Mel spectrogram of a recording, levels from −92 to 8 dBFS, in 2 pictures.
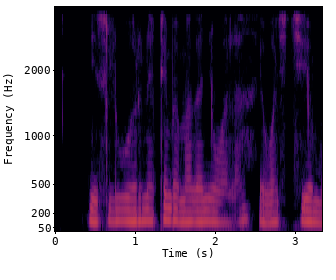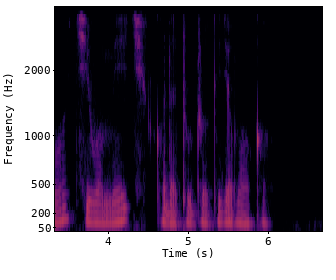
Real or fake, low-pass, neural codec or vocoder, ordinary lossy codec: real; 3.6 kHz; none; none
